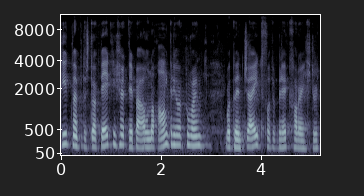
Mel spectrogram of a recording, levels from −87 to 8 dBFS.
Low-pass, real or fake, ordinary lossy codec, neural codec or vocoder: none; fake; none; autoencoder, 22.05 kHz, a latent of 192 numbers a frame, VITS, trained on one speaker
